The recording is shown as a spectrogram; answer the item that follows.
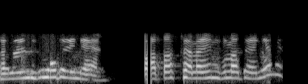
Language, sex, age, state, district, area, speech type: Bengali, female, 18-30, West Bengal, Murshidabad, rural, conversation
